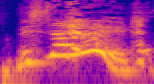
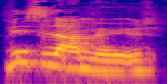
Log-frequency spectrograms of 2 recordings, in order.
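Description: First: "mood" in a high sing-song squeal; high playful. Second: Said in the usual way. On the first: Shown as a demonstration.

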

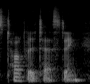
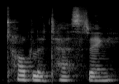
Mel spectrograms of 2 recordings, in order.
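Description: First: Whispered aside. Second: Said in the usual way. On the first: Shown as a demonstration. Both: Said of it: "I've just written in my notes".

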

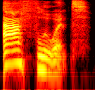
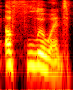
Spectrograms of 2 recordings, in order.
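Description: First: Slow affluent, AFF-loo-ent; affluent, first-syllable stress. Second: Slow affluent, uh-FLOO-ent; affluent, second-syllable stress. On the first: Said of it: "but it's affluent". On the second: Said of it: "I don't put the emphasis on the first syllable". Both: Shown as a demonstration.

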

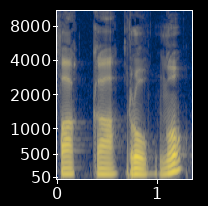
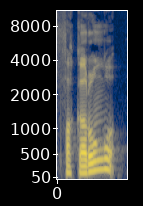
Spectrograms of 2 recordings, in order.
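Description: First: "Whakarongo" slowly in four beats, wha - ka - ro - ngo; split into syllables. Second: Said in the usual way. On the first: Shown as a demonstration. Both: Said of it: "more than two syllables".

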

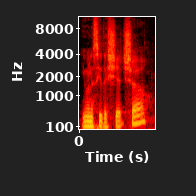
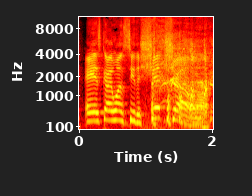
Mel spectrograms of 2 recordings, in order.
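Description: First: Soft, low, calm offer; calm, quiet invite. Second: High, loud laughing shout; loud call out. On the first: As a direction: ask it casually, quietly. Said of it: "very calm". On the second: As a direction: yell it across the store. Friend shouts to bloody guy. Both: Retold or imitated.

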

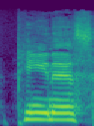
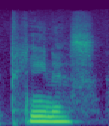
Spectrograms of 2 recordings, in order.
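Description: First: High, loud shout of penis. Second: Quiet penis. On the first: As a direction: blurt it out loud. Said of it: "how loudly you could say". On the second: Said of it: "and you go". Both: Retold or imitated.

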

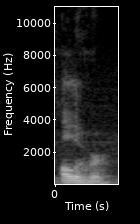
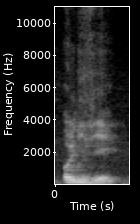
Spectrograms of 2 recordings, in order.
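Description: First: Oliver said the English way, ending in -ver; easy English version. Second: Olivier said in French, ending in -vyay; real French pronunciation. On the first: Giving Americans the easy version, Oliver pronounced the English way. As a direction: say Oliver as an ordinary English name. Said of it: "the easy version is just Oliver". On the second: Showing the host the real name, Olivier pronounced in French. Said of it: "the real way to say it". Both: Shown as a demonstration.

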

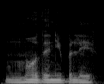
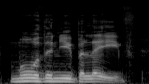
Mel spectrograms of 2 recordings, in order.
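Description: First: Low, hushed half-whisper; Pep. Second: Said in the usual way. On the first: Retold or imitated. Podcaster imitating a manager's whispered catchphrase, low and soft. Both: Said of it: "Pep's whispered".

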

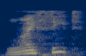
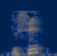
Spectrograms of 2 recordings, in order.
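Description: First: Lycett said LIE-seet, rising; attempted pronunciation. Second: Lycett said luh-SET, questioning; attempted pronunciation. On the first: Host guessing at comedian's name, Lycett as LIE-seet. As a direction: try Lycett with a long "eye" first. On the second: Host doubting the comedian's name, Lycett as luh-SET. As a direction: try Lycett with short vowels, ending in "set". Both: Shown as a demonstration. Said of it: "we never pronounce his names".

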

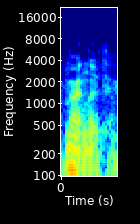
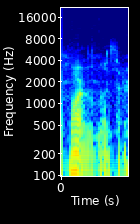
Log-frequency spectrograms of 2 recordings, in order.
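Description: First: Low, soft deadpan echo. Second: Low, soft deadpan catchphrase. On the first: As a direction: echo it flatly. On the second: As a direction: mutter the running gag. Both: Pretend.

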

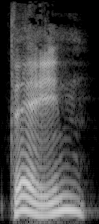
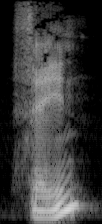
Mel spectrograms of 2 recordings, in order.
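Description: First: Calling out. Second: Said in the usual way. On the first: Acted. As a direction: call out the dog's name again across the yard. NPC calls again for dog.

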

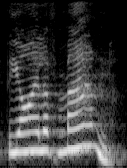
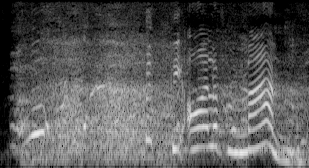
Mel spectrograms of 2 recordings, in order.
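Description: First: Said in the usual way. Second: The Isle of Man stretched very slowly, higher, with a laugh; drawn out. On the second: Shown as a demonstration.

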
